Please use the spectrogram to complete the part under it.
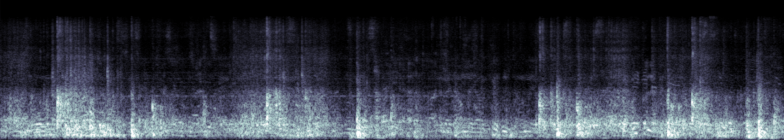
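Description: A bowling ball rumbles along a lane in an echoing hall.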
